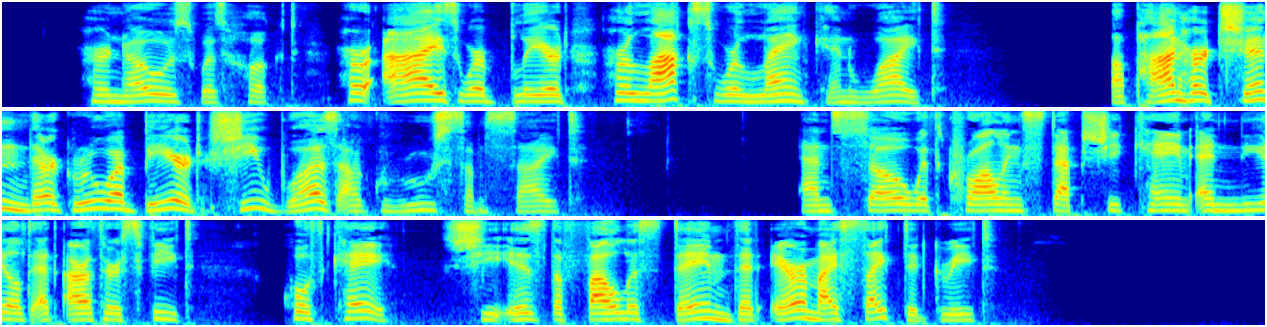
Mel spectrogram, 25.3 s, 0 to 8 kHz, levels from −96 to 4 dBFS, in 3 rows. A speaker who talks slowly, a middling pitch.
Yes: slow, 120 wpm; medium, 175 Hz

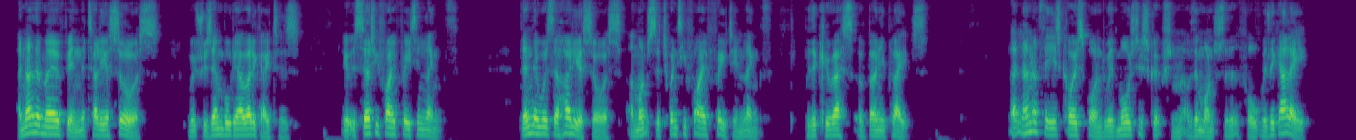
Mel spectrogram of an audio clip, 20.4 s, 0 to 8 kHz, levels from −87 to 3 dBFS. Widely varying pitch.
Yes: wide, 5.7 semitones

